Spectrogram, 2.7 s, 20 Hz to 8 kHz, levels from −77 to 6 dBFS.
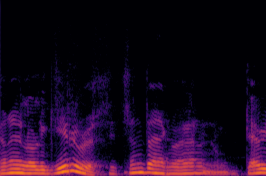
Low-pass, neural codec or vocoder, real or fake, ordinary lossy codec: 7.2 kHz; vocoder, 44.1 kHz, 80 mel bands, Vocos; fake; MP3, 48 kbps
